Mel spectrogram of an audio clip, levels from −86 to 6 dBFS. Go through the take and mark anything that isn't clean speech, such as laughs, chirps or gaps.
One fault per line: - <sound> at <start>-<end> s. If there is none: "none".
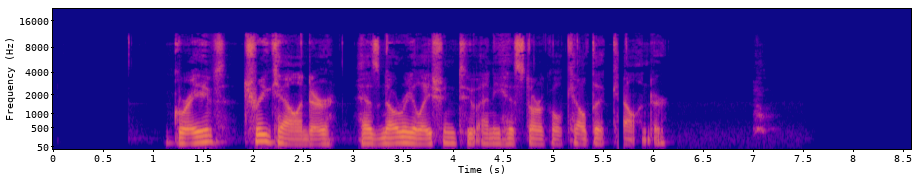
- dropout at 5.7-5.7 s
- bark at 7.0-7.3 s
